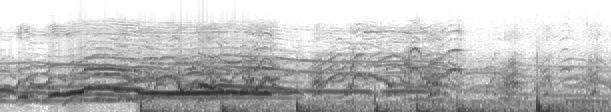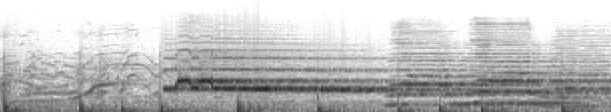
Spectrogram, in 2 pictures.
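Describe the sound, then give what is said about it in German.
Italo-Western film music opens with wailing, sliding tones built on a fourth interval that imitate a coyote's howl, then a steady galloping beat and bright brassy phrases join in; loud, with no talking. “Sie klingt nämlich nach Kojotengeheule.”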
